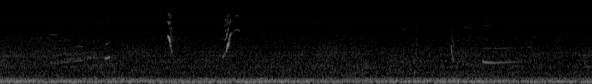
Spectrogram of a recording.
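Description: Birds chirping: two sharp, quick downward-sweeping chirps about two seconds in, with a few fainter short calls around them, over a steady low background rumble.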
